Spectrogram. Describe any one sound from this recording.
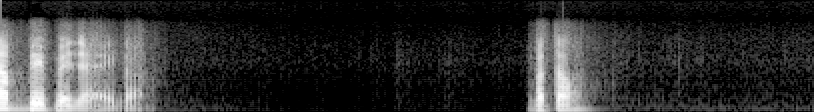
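A man speaks calmly into a close microphone in short bursts.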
